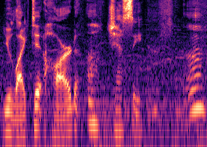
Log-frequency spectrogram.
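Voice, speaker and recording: A man with a deep voice casually chatting to his viewers as he builds in a game livestream, thinking aloud in an easygoing way. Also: huge pitch swings, slow, music in the background. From Colorado, USA. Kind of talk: casual gameplay livestream chat.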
